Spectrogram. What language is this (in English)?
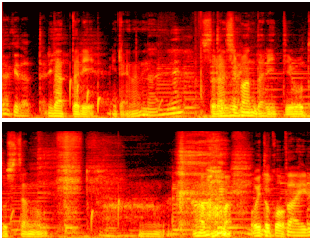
Japanese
